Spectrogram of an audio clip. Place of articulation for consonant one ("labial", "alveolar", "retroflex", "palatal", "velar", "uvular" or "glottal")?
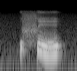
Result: labial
